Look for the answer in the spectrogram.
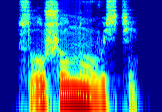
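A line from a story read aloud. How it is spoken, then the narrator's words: Peaceful calm tone. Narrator (Russian): мирным тоном ответил Гарри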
